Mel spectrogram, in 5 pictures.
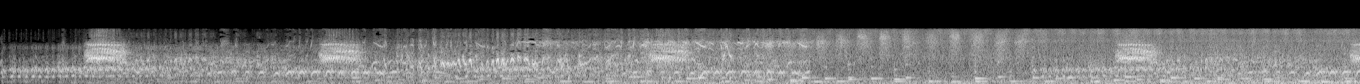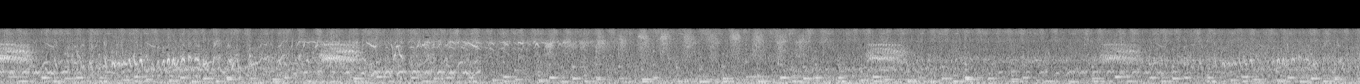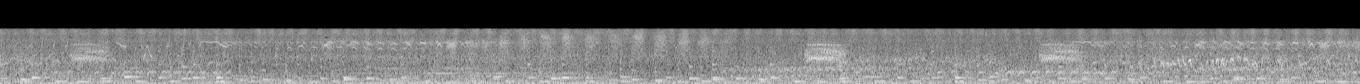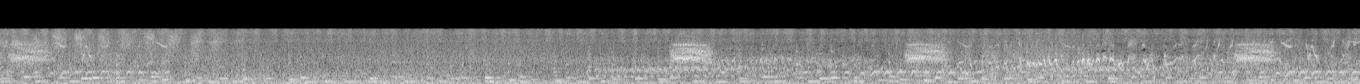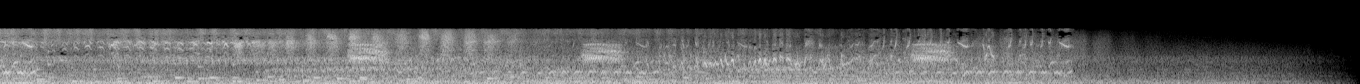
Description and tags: A jungle soundscape. Music that evokes a jungle feel can be heard in the background. Enjoy!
